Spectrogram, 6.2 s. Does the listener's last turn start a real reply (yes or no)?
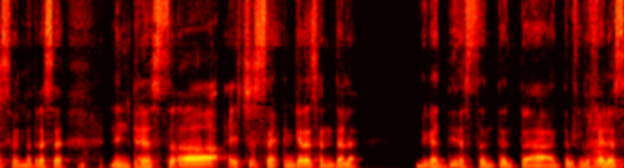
no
